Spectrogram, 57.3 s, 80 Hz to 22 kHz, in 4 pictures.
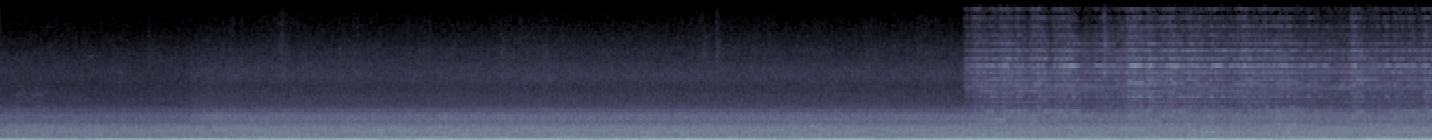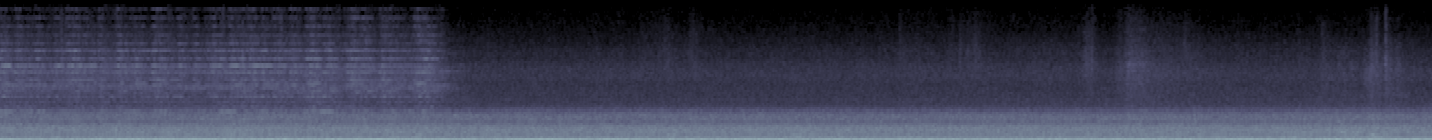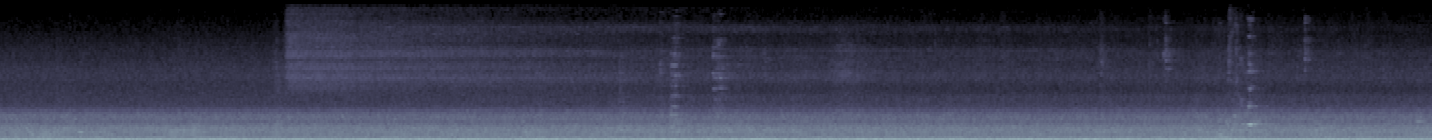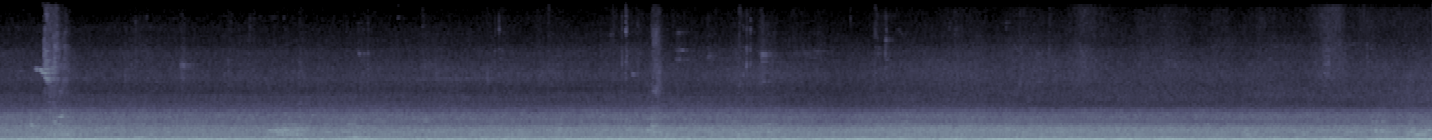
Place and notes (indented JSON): {
  "title": "Xizhi Station, New Taipei City, Taiwan - Railway platforms",
  "date": "2012-11-04 07:51:00",
  "latitude": "25.07",
  "longitude": "121.66",
  "altitude": "15",
  "timezone": "Asia/Taipei"
}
